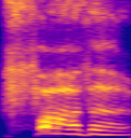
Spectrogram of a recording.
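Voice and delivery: high, drawn-out mock vampire whisper. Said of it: "The long whispers, like".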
